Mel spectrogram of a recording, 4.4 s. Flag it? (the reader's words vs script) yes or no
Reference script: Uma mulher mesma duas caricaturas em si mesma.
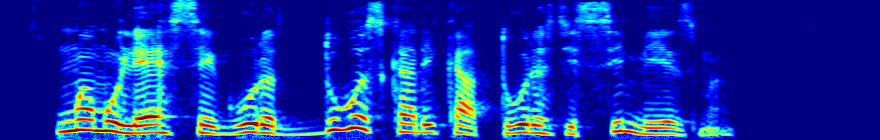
yes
